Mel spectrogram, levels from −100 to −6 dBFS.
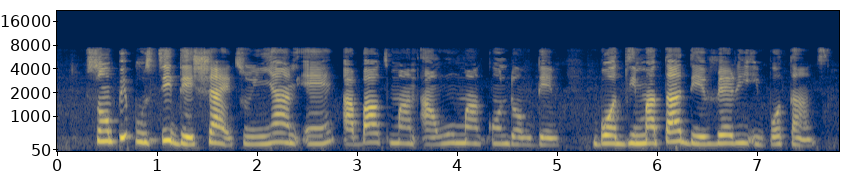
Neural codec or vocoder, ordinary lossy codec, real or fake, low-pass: none; none; real; 7.2 kHz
